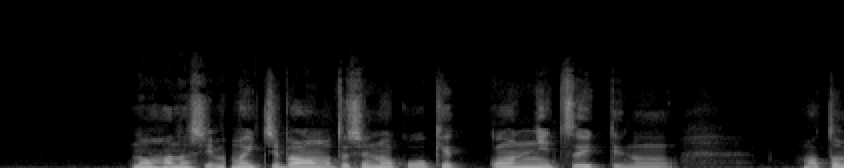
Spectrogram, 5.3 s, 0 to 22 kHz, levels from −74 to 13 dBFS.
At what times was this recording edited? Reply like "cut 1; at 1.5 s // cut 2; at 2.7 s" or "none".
cut 1; at 1.4 s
